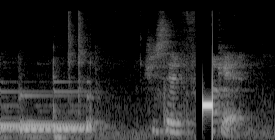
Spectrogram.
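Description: A steady electronic tone that stops under a second in, a faint voice, then one short, sharp beep about a second and a half in.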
